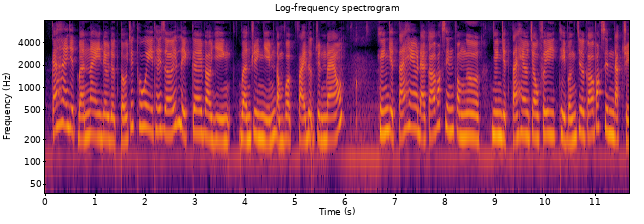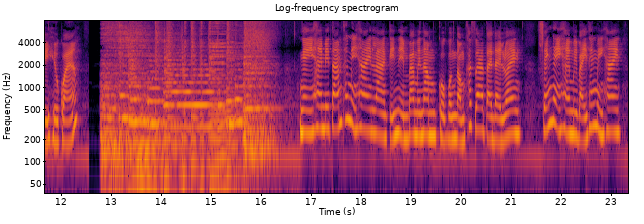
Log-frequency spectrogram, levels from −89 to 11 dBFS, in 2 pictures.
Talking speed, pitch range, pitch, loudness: 185 wpm, 200-265 Hz, 230 Hz, -17 LUFS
